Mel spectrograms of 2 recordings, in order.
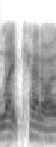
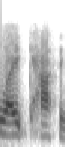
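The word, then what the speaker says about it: Lake Cathie: a tourist no local Lake cat ey local Lake catti which is often pronounced like Kathy don't say like Kathy to the locals that's how we know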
